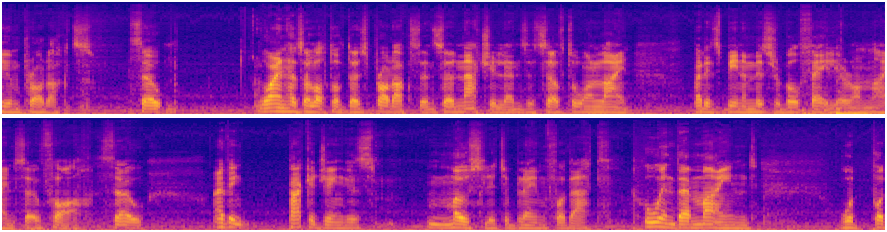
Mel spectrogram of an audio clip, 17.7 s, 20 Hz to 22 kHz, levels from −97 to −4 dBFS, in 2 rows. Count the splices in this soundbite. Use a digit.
3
